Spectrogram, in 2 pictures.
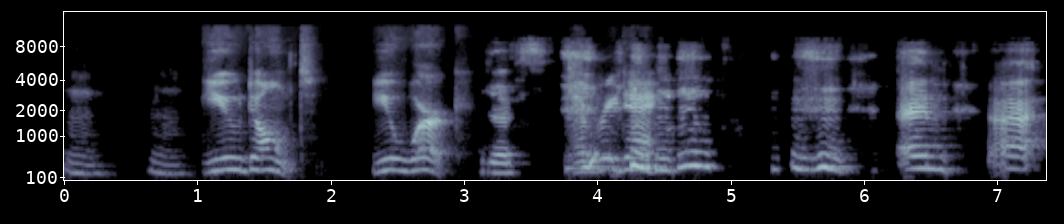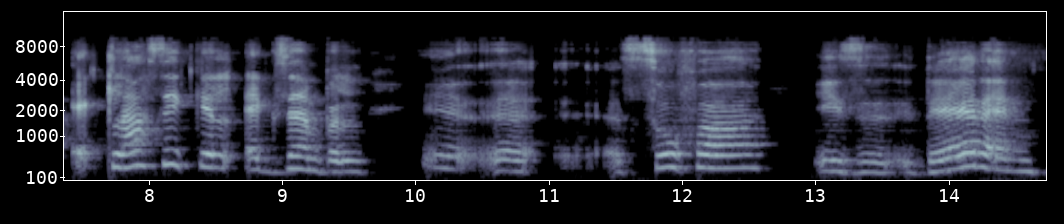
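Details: Adult woman, a former ophthalmologist, with aphasia after a stroke, about a year into recovery and still recovering her speech with a speech-language pathologist. Aphasia.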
